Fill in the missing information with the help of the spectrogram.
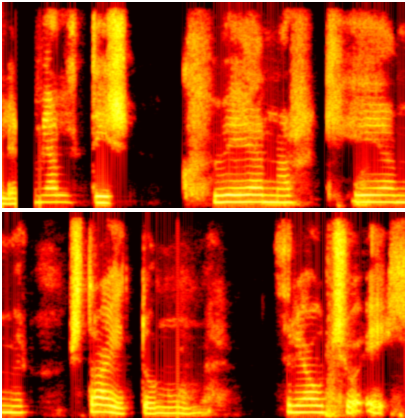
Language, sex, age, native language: Icelandic, female, 18-19, Icelandic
